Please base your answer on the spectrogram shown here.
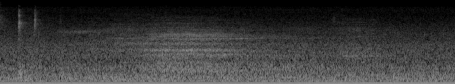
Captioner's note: deep breaths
